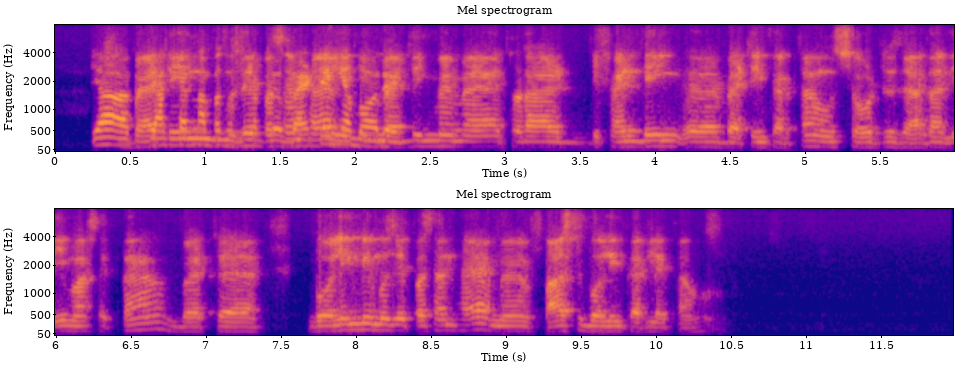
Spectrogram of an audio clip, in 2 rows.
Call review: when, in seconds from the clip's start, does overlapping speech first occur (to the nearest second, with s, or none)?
1 s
